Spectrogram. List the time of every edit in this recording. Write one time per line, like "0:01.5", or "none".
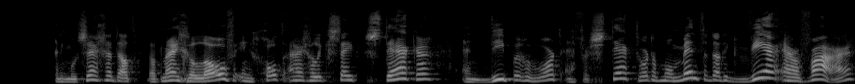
0:01.4
0:03.6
